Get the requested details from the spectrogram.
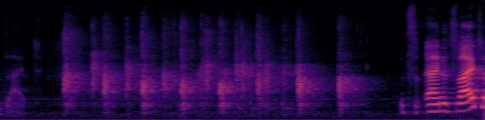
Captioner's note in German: Beifall DIE LINKE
